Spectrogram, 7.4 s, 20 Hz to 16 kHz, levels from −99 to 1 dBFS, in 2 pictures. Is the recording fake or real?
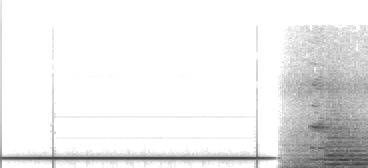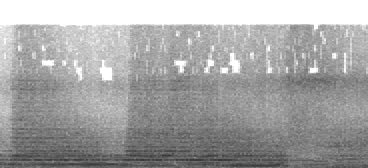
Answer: real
